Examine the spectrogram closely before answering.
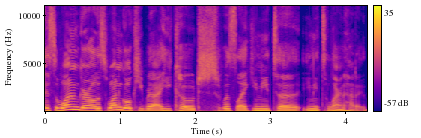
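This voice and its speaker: A woman with a Florida accent on a very clean recording with a silent background. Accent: American, Florida. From South Florida, Broward County. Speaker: professional soccer player and podcast host. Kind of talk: personal storytelling monologue. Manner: casual, with many fillers.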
